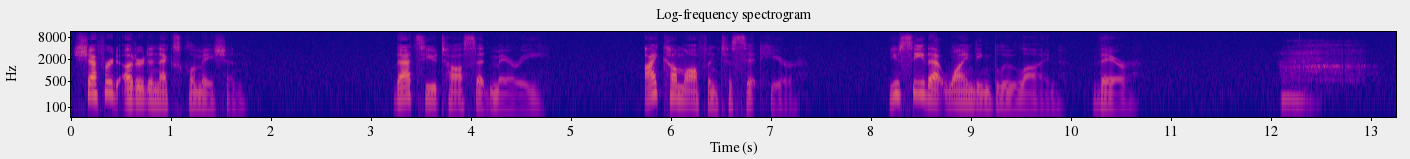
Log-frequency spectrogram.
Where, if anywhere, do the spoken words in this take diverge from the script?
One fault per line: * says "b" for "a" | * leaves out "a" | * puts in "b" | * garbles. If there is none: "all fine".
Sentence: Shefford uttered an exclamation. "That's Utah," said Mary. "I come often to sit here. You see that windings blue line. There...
* says "winding" for "windings"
